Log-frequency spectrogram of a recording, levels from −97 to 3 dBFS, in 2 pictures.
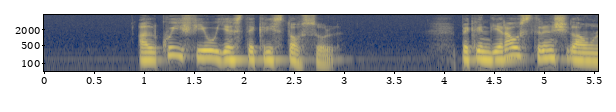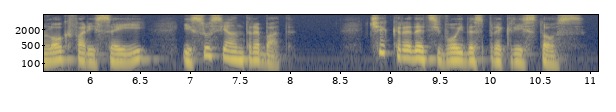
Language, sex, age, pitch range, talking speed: Romanian, male, 30-49, 120-155 Hz, 115 wpm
